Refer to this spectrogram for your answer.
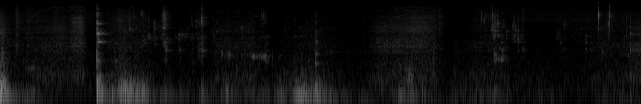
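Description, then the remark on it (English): A glass bottle of homebrewed extra special bitter beer is opened while held against the microphone, with a sharp click near the start followed by low rumbling handling noise, faint liquid fizz and occasional small clinks. “Let's open it. Hold it against the microphone?”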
